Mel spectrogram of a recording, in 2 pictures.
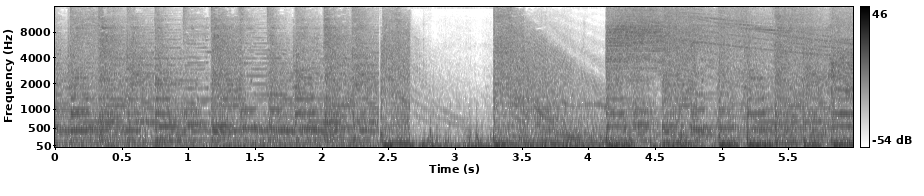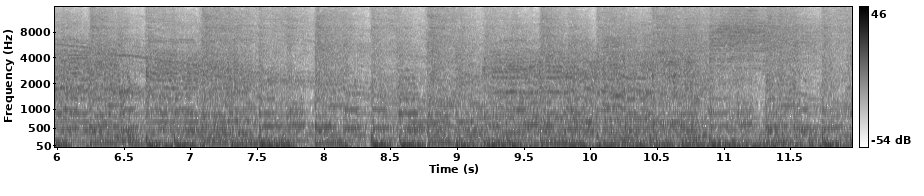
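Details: Loud rock-style instrumental music with driving drums and guitar, a brief break near three seconds filled by a sweeping swoosh, then the full band returns; no animal voices.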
